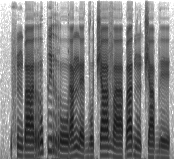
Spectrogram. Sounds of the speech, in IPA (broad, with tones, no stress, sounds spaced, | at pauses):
f ũ˨ ɡ͡b aː˨ r o˦ p i˦ r oː˨ ɾ a˦ ŋ ɛ˨ d o˨ t͡ʃ aː˦ v aː˨ ɓ a˦ d ũ˨ t͡ʃ a˨ b e˨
